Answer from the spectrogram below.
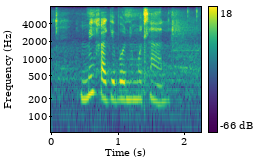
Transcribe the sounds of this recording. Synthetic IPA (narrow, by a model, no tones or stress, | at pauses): m̩mɪχakʼɪbonɪmʊt͡ɬʰaːna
